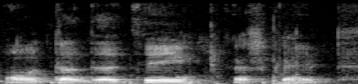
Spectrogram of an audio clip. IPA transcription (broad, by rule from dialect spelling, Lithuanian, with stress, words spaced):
oː tɐˈdɐ tɐɪ kɐʃˈkɐɪp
